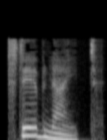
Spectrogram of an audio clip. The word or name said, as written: stibnite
